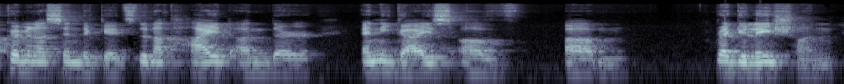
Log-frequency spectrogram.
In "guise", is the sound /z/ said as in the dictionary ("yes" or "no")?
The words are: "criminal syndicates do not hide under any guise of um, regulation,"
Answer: no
